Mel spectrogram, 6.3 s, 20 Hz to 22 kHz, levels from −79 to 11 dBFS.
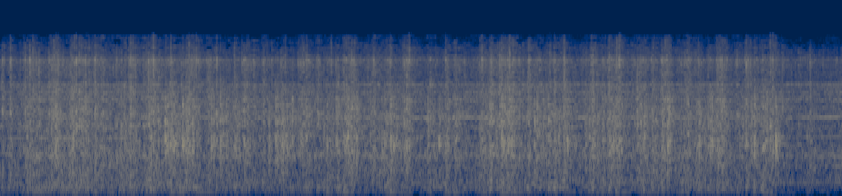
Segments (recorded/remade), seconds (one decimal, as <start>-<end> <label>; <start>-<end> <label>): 0.0-1.0 recorded; 1.0-4.8 remade; 4.8-6.3 recorded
